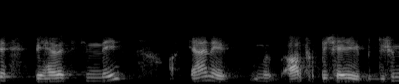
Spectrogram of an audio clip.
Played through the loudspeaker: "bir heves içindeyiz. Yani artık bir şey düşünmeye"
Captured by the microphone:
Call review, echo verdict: present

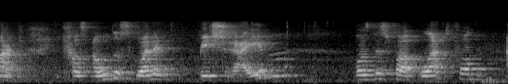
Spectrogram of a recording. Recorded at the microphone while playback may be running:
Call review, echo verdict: present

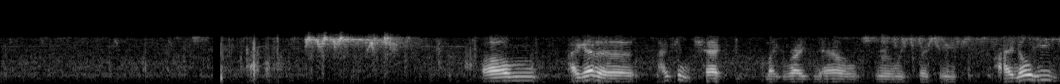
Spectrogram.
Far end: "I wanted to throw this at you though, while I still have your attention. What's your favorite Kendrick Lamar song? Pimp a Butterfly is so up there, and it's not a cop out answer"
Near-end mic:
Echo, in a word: none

